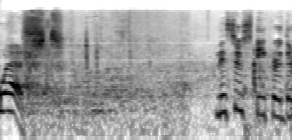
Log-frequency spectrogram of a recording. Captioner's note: some Applause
